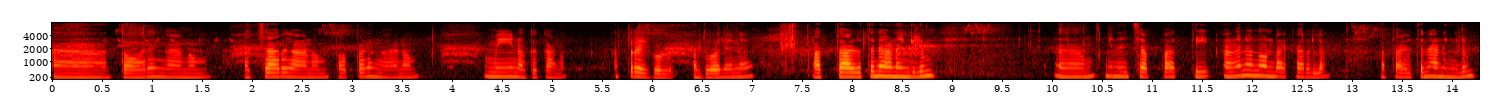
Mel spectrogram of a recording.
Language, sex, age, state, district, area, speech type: Malayalam, female, 18-30, Kerala, Kottayam, rural, spontaneous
